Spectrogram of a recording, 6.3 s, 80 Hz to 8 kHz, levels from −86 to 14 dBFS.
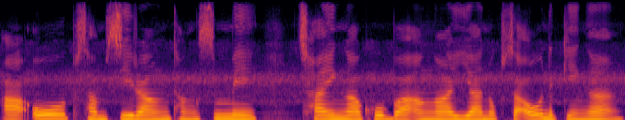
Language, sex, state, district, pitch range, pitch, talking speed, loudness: Garo, female, Meghalaya, North Garo Hills, 210-235 Hz, 220 Hz, 75 wpm, -13 LUFS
